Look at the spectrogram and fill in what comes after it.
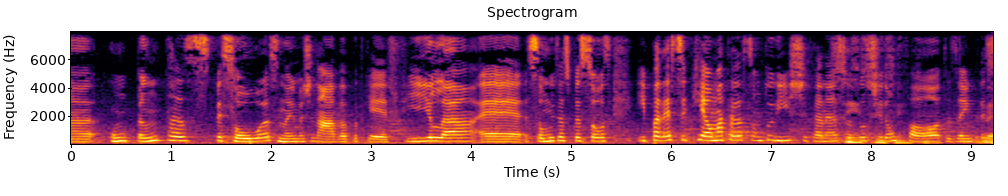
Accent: São Paulo, Brazil; Sou de São Paulo.

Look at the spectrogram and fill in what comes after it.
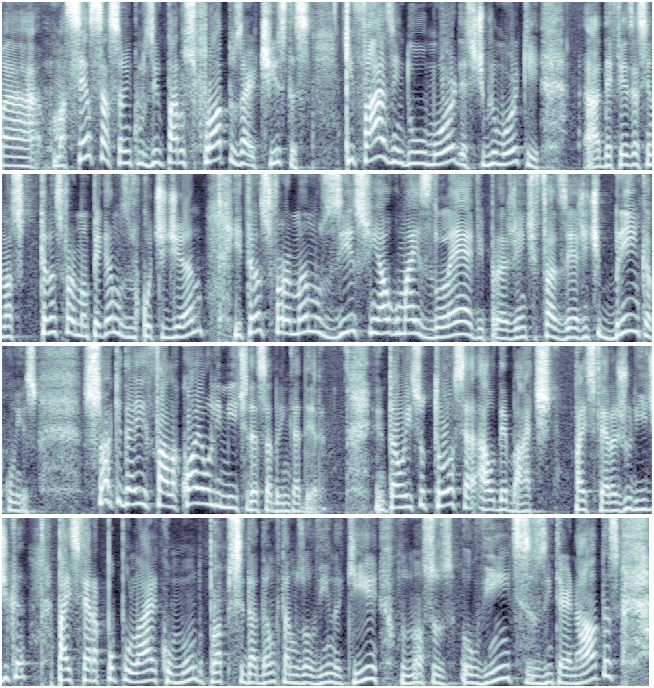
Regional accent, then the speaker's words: Northeast Region, Brazil; porque eu sou nordestino

